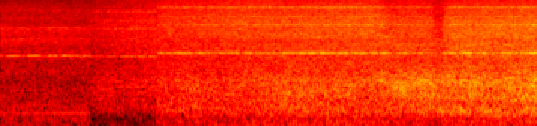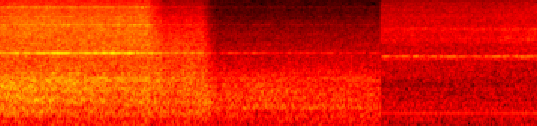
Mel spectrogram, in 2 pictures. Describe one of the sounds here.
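A jet aircraft roars past.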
